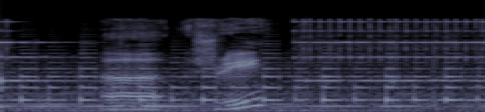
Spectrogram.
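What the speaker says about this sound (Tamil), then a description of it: "டேய் ஷீலாக்கு ஃபோன் பண்ணியா?" A telephone rings with a repeated electronic tone pattern, moderately quiet and set against a faint voice.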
